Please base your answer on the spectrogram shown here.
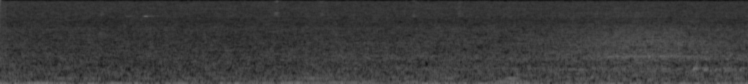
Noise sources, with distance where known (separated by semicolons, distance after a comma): engine of unclear size, far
